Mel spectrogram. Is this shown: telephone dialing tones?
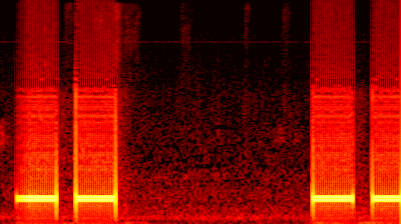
yes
